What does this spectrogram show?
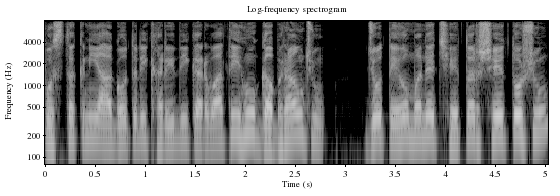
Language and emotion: Gujarati, fearful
